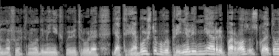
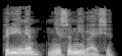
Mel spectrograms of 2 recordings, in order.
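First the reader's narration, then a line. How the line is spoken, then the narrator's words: Tired reply. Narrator (Russian): устало ответила ей Елена Федоровна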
